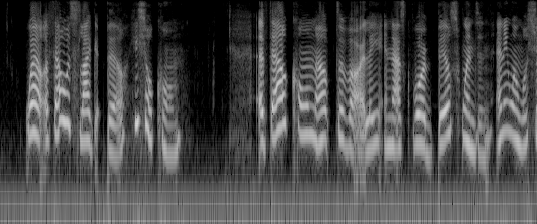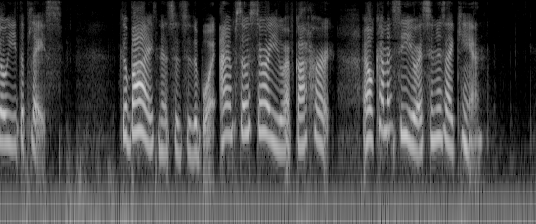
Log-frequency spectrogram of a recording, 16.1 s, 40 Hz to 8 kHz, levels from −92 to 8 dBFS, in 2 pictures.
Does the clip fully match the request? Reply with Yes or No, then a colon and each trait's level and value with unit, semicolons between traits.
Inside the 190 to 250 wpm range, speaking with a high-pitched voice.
Yes: average, 195 wpm; very high, 285 Hz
